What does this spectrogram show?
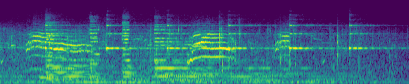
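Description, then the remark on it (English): A cat meows repeatedly in rising, drawn-out cries, loud, over a steady background hum with scattered clicks and tones. “Number one, I don't think a cat would be just frolicking around by the water.”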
